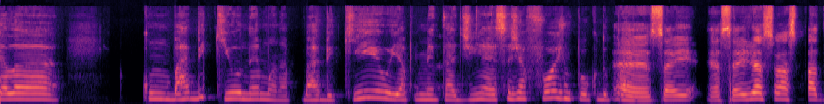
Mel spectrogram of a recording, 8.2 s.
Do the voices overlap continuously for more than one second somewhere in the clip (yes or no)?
no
